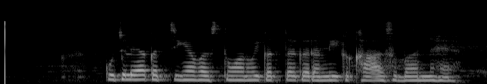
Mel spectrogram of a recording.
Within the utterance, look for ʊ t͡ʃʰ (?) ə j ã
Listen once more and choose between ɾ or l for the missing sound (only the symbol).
l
